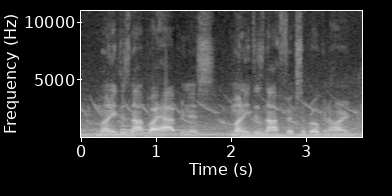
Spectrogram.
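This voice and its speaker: A man speaks at a moderate pace and a medium pitch, with audible room echo and noticeable background noise. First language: Romani. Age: 20s. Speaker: homeless man. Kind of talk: street interview.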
